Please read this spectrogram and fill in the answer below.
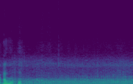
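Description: Yamaha scooter riding at low speed on a brick-paved road: steady engine and tyre noise.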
